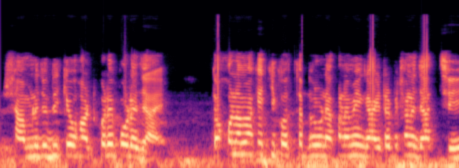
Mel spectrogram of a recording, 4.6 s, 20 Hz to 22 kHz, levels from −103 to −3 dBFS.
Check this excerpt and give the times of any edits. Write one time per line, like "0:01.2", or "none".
0:03.0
